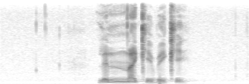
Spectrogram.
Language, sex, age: Northern Sotho, male, 21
